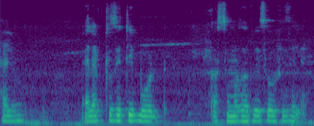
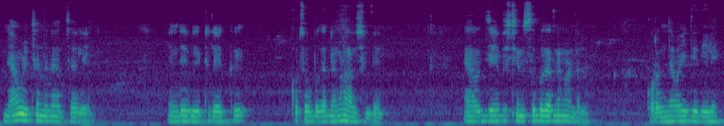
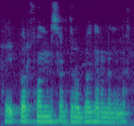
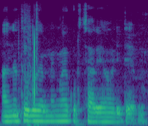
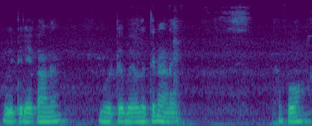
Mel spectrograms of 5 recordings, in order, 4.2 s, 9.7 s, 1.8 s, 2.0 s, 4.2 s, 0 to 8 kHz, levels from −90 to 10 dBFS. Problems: none marked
